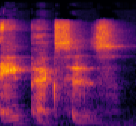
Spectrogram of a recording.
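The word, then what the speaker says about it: apices: The apexes, pronounced a y p i c e s, are the uppermost tips of the lungs, right under the collar bones.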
